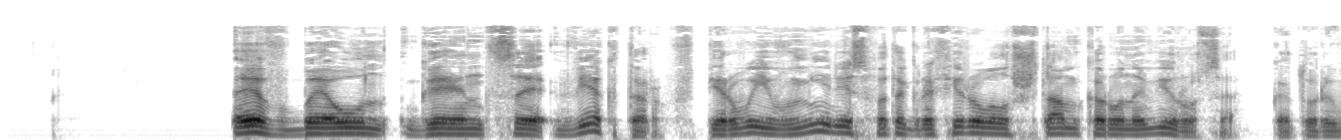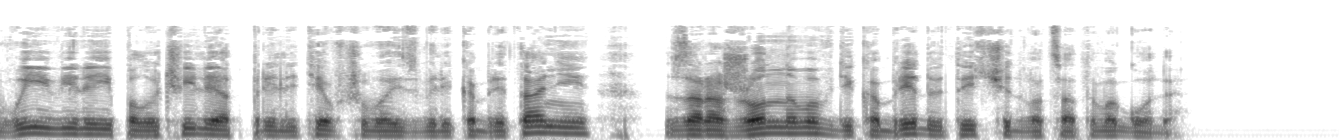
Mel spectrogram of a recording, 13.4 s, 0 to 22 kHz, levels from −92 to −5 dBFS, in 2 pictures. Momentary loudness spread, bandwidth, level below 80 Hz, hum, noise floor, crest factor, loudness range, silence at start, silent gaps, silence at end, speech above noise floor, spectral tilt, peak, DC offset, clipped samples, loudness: 13 LU; 11.5 kHz; -60 dBFS; 50 Hz at -65 dBFS; -87 dBFS; 22 dB; 7 LU; 1.15 s; none; 0.85 s; 58 dB; -6 dB/octave; -6 dBFS; under 0.1%; under 0.1%; -29 LUFS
